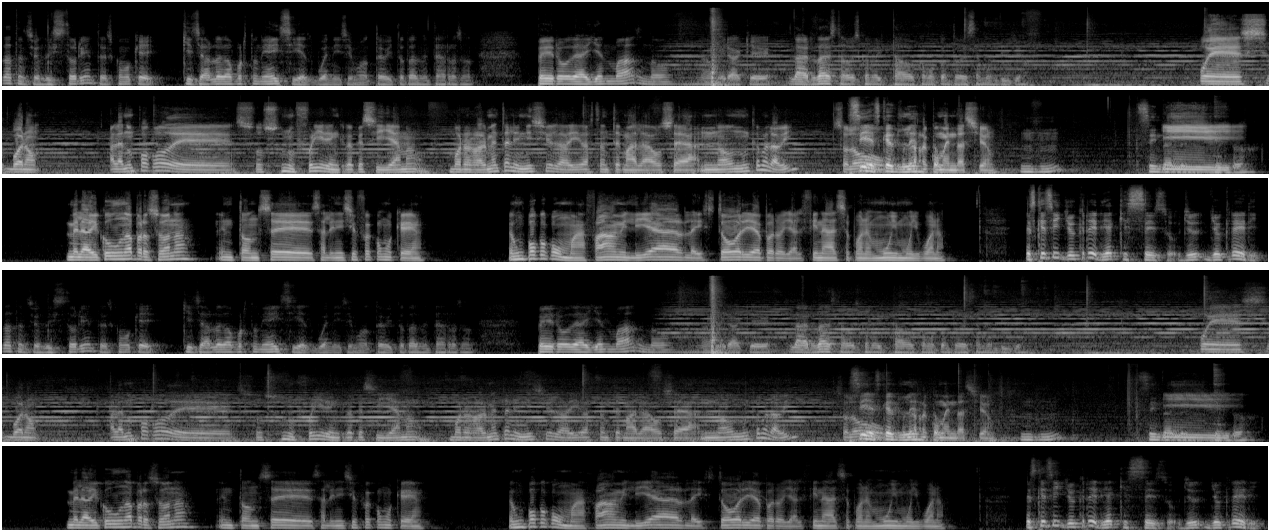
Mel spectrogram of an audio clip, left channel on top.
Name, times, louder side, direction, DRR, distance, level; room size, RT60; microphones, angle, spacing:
voice 1, 0.0-1.5 1.8-5.1 5.4-10.3 21.1-22.1 22.9-23.3 24.0-25.1 35.2-35.3 35.6-37.9, left 2 dB, 45° left, 1.0 m, -26 dB
sound 1, 6.5-24.9, right 3 dB, 30° right, 2.0 m, -35 dB
voice 2, 12.0-13.1 13.7-20.6 21.0-22.6 24.3-25.1 26.0-29.6 30.4-34.8, left 6 dB, 70° left, 0.5 m, -25 dB
15.0 x 5.1 x 8.3 m
head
